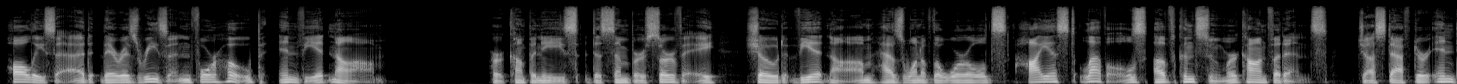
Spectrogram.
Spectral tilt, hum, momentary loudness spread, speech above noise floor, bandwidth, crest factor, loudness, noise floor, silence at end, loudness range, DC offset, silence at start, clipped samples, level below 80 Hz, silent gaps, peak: -4 dB/octave; none; 7 LU; 58 dB; 16 kHz; 20 dB; -19 LUFS; -77 dBFS; 0 s; 4 LU; under 0.1%; 0.1 s; under 0.1%; -42 dBFS; none; 0 dBFS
